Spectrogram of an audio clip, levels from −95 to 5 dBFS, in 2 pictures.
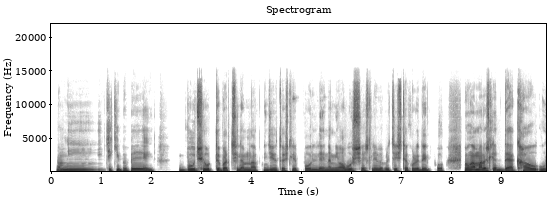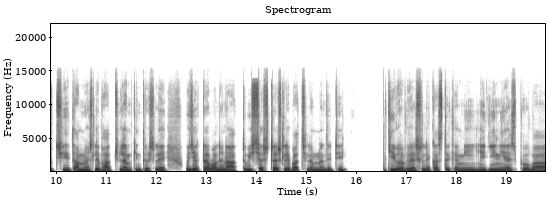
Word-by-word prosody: আমি 150 Hz, +2 st, +2 dB, 0.7 s
যে 145 Hz, -, 0 dB
কীভাবে 140 Hz, 0 st, 0 dB, 1.1 s
বুঝে 120 Hz, +4 st, +4 dB
উঠতে 130 Hz, -1 st, -1 dB
পারছিলাম 105 Hz, 0 st, 0 dB
না -, -, 0 dB
আপনি 110 Hz, -, -13 dB
যেহেতু 110 Hz, -1 st, 0 dB
আসলে 115 Hz, 0 st, -3 dB, 0.2 s
বললেন, 100 Hz, -3 st, +1 dB
আমি 100 Hz, +1 st, 0 dB
অবশ্যই 120 Hz, +2 st, +2 dB
আসলে 125 Hz, +1 st, -3 dB
এ -, -, +1 dB
ব্যাপারে 120 Hz, -1 st, -1 dB
চেষ্টা 125 Hz, +1 st, -1 dB
করে 105 Hz, -2 st, +2 dB
দেখবো 95 Hz, -1 st, -3 dB, 0.5 s
এবং 170 Hz, +2 st, +5 dB
আমার 165 Hz, +1 st, +5 dB
আসলে 160 Hz, +1 st, +1 dB, 0.2 s
দেখাও 140 Hz, +5 st, +2 dB, 0.3 s
উচিৎ 100 Hz, -4 st, -2 dB
আমি 120 Hz, +2 st, +2 dB
আসলে 130 Hz, +1 st, 0 dB
ভাবছিলাম 105 Hz, -3 st, 0 dB
কিন্তু 110 Hz, 0 st, -2 dB
আসলে 110 Hz, -1 st, -1 dB, 0.5 s
ওই 130 Hz, -, +3 dB
যে 140 Hz, -, +4 dB
একটা 135 Hz, -, -1 dB
বলেনা? 130 Hz, +1 st, +2 dB
আত্মবিশ্বাসটা 120 Hz, +2 st, -1 dB
আসলে 125 Hz, +1 st, +1 dB
পাচ্ছিলাম 100 Hz, 0 st, -2 dB
না 95 Hz, -, 0 dB
যে 100 Hz, -, -1 dB
ঠিক 100 Hz, -1 st, -2 dB, 0.9 s
কীভাবে 115 Hz, -3 st, +2 dB
আসলে 110 Hz, +1 st, -1 dB
কাজটাকে 105 Hz, 0 st, -2 dB
আমি 105 Hz, 0 st, 0 dB, 0.3 s
এগিয়ে 110 Hz, +1 st, 0 dB
নিয়ে 100 Hz, -1 st, +1 dB
আসবো 100 Hz, +1 st, -5 dB, 0.2 s
বা 95 Hz, 0 st, +1 dB
115 Hz, 140 wpm, -22 LUFS, 105-125 Hz, 1.1 s, এবং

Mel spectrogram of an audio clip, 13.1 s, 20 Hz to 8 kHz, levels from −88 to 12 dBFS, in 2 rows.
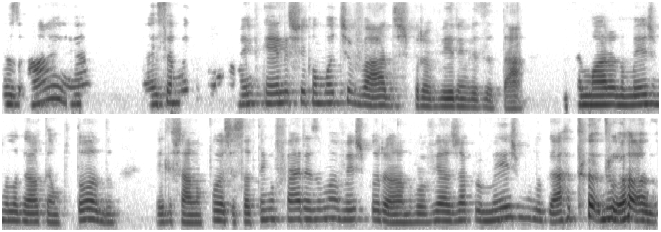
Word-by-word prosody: Pos 210 Hz, -1 st, -1 dB
ah, 240 Hz, +1 st, 0 dB, 0.5 s
é. 190 Hz, -, -11 dB
Mas 205 Hz, -, -2 dB
isso 225 Hz, -, -4 dB
é -, -, +1 dB
muito 265 Hz, +4 st, -6 dB
bom 335 Hz, -, -13 dB, 0.2 s
também, 210 Hz, +1 st, -4 dB
porque 225 Hz, 0 st, -6 dB
eles 235 Hz, +2 st, 0 dB
ficam 245 Hz, -1 st, -4 dB
motivados 200 Hz, -7 st, -2 dB
para 175 Hz, -1 st, -4 dB
virem 165 Hz, 0 st, +1 dB
visitar. 140 Hz, -4 st, -5 dB, 0.4 s
Você 185 Hz, +5 st, -6 dB
mora 195 Hz, +1 st, +5 dB
no 195 Hz, -, +2 dB
mesmo 205 Hz, +1 st, +1 dB
lugar 185 Hz, -2 st, +2 dB
o 180 Hz, -, -3 dB
tempo 165 Hz, -1 st, -4 dB
todo? 205 Hz, -7 st, 0 dB, 0.4 s
Eles 170 Hz, +2 st, -6 dB
falam: 160 Hz, -2 st, +1 dB
"Poxa, 195 Hz, +2 st, -1 dB
só 175 Hz, +1 st, -1 dB
tenho 220 Hz, +6 st, -4 dB
férias 225 Hz, 0 st, -1 dB
1 240 Hz, +2 st, -3 dB
vez 225 Hz, +1 st, -2 dB
por 215 Hz, -2 st, -4 dB
ano, 170 Hz, 0 st, +2 dB
vou 175 Hz, 0 st, -1 dB
viajar 195 Hz, +2 st, +1 dB
para 205 Hz, 0 st, -5 dB
o -, -, -1 dB
mesmo 250 Hz, +5 st, 0 dB
lugar 200 Hz, +2 st, 0 dB
todo 235 Hz, -6 st, +5 dB
ano". 195 Hz, -3 st, +7 dB
200 Hz, 190 wpm, -19 LUFS, 175-225 Hz, 0.5 s, ano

